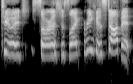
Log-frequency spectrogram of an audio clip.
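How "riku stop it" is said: pleading with a cracking voice. Retold or imitated. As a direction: voice breaks on the plea. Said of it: "his voice cracked when he was saying this".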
